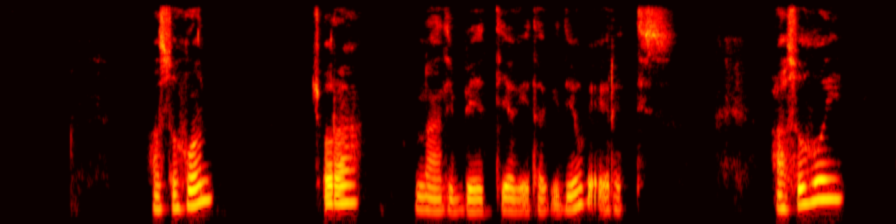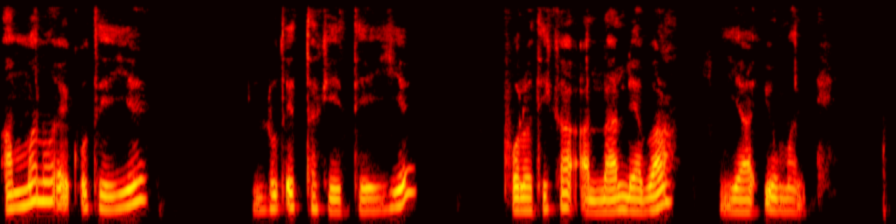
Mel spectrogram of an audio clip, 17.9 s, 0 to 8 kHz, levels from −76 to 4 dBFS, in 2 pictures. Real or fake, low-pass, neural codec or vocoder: real; 7.2 kHz; none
